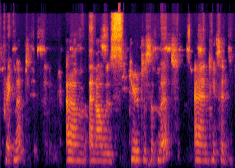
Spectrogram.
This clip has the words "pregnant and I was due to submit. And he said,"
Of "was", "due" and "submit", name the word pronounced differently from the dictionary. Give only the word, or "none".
none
